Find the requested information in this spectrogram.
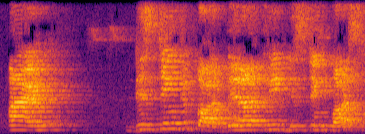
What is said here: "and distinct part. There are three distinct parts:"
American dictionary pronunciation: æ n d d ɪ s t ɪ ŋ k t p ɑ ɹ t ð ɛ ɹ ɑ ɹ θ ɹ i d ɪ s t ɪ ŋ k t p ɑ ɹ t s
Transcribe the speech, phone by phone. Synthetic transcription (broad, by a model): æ n d d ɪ s t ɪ ŋ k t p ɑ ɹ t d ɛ ɹ ɑ ɹ t ɹ i d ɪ s t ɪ ŋ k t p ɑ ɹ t s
